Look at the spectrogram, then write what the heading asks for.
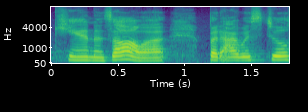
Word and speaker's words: Kanazawa: standing on the right platform, I mistakenly said Kanzanawa instead of Kanazawa. Well, this led to mass confusion and we had about 10 attendants come over to us and I was showing them my ticket that said Kanazawa, but I was still saying Kanzanawa.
